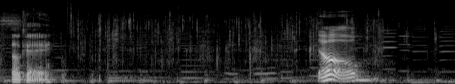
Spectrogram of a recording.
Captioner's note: macaroni squishes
